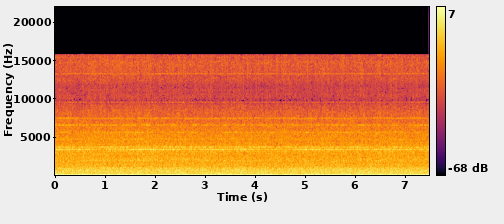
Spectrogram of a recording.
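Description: A twin-turbofan attack jet whines and rumbles as it taxis.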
